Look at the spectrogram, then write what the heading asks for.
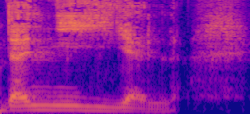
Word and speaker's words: Daniel: un allongement du iode, Daniel. Et donc ça, c'est la prononciation qu'on va avoir, Daniel. Alors du coup, le aleph, il ne sert plus à rien. On ne le prononce plus.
